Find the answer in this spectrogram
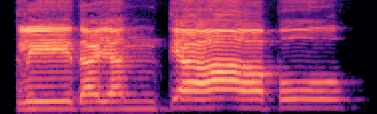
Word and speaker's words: क्लेदयन्त्यापो: च पर ऐ की मात्रा है और न पर जो अनुस्वार है उसका उच्चारण हमें अंग ले आना है, अंग का। तो नैनं, न चैनं, न चैनं क्लेदयन्त्यापो, क्लेदयन, क्लेदयन त्यापो।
